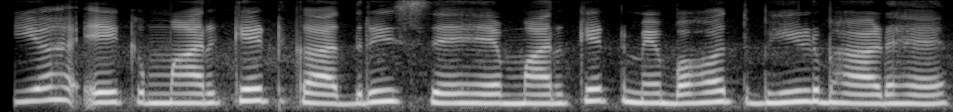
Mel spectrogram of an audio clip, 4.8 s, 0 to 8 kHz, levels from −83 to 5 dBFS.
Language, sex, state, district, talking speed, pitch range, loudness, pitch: Hindi, female, Jharkhand, Garhwa, 150 wpm, 245-285 Hz, -13 LUFS, 255 Hz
